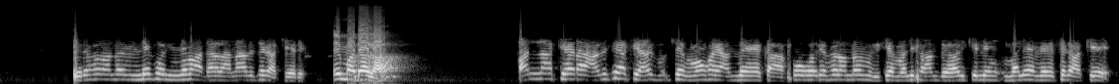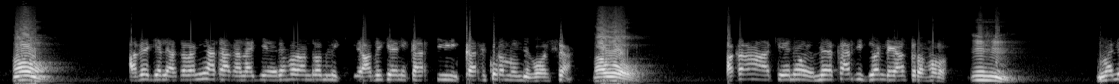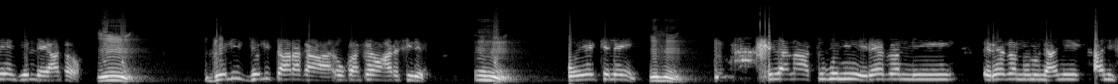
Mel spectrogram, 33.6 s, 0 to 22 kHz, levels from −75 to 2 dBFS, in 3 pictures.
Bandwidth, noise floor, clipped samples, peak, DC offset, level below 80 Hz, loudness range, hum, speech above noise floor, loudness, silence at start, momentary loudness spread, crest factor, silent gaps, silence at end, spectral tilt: 15 kHz; -66 dBFS; under 0.1%; -4 dBFS; under 0.1%; -54 dBFS; 3 LU; none; 51 dB; -16 LUFS; 0.75 s; 8 LU; 12 dB; none; 0 s; -6 dB/octave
